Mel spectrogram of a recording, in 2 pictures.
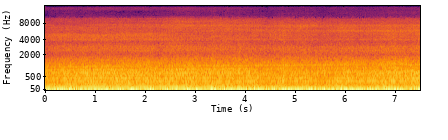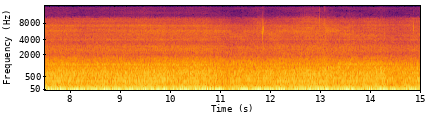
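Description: A motorcycle engine drones steadily while riding on the road, loud and continuous, with a constant low rumble and rushing wind noise and no talking.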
